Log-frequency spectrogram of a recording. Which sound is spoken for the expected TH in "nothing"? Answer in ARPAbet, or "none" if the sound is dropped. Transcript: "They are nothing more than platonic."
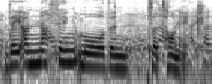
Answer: TH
